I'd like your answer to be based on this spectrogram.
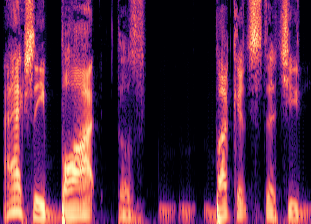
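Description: Really deep voiced guy, bright tone, rambly chatty, trails off a lot. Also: expressive, a little slow, no room sound, clean studio sound. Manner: chatty, trailing off mid-sentence. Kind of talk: casual chat.

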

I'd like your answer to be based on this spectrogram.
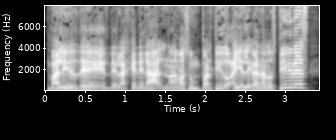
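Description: Man, mexican accent, radio host, quick delivery, bright tone, dry studio sound. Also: high voice, very animated, clean tone, no echo. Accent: Mexican Spanish. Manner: quick, chatty, reads sports results. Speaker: radio morning show host. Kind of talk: casual sports chat.

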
